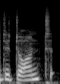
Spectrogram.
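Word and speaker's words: détente: next word है डिटन डिटन इसको हम डिटन प्रोनाउंस करते हैं डी ई टी ई एंड टीई मतलब होता है इसका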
